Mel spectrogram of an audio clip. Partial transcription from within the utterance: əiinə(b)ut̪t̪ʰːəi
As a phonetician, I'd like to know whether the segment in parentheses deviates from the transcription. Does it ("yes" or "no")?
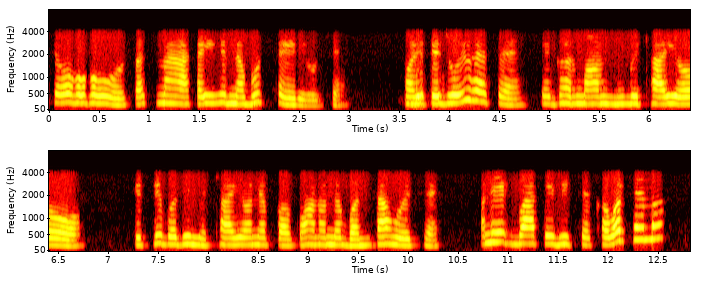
no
